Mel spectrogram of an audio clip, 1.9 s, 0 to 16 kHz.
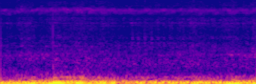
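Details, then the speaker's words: R32 GTR with 290 Kelford cams, switched from E85 to pump 100 and needing a retune: deep low idle rumble, choppy and uneven rather than smooth, especially on lower idle and lower gear. Rough idle. "It's not as smooth as it should be, especially on lower idle and the lower gear. You can kind of see it's very choppy and then it smooths out."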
